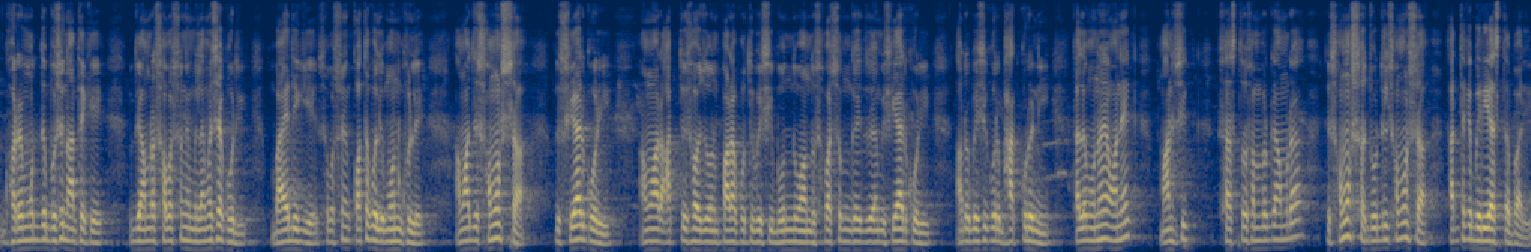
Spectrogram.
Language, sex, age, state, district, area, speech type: Bengali, male, 30-45, West Bengal, South 24 Parganas, rural, spontaneous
